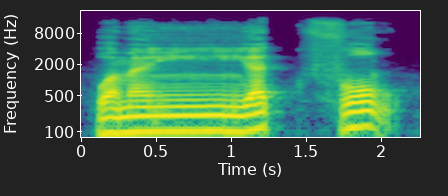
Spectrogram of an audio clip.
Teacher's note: کو موٹا ادا کریں، قبل، ٹھیک ہے جی۔ وَمَن يَكْفُرْ یہاں نون ساکن کا ادغام مع الغنہ ہے ، اور را کو موٹا ادا کریں گے، را ساکن سے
